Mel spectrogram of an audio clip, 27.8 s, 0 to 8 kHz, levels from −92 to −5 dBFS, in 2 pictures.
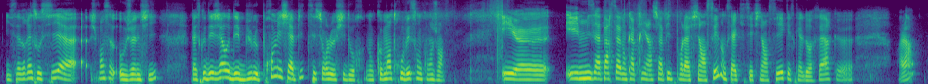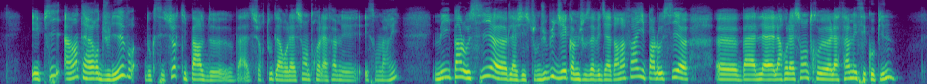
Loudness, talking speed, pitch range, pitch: -20 LUFS, 240 wpm, 170-210 Hz, 190 Hz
